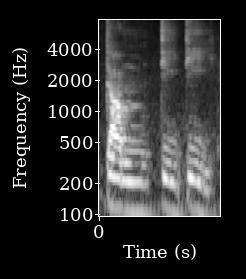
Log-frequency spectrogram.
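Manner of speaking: DUM-dee-dee; dactyl beat. Shown as a demonstration. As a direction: lean on dum and let dee dee fall away. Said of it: "the dactyl".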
